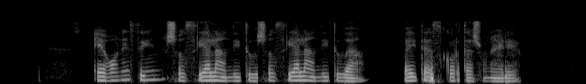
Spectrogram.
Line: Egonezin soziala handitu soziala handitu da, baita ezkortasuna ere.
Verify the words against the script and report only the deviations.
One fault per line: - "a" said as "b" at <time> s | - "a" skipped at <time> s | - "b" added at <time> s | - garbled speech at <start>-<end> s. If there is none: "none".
none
